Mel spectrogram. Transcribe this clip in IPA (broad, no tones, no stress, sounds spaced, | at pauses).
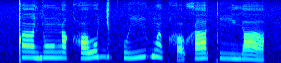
ǃ ãː ɟ õː ŋ a qʰ oː ɟ ɨ kʷʰ iː ɡʷ ĩ qʰ o̰ x a ǃ iː j a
